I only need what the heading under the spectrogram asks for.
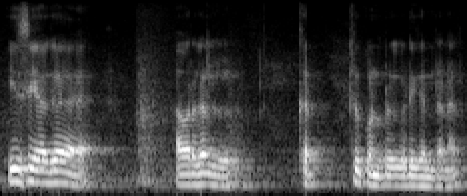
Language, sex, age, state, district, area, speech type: Tamil, male, 45-60, Tamil Nadu, Dharmapuri, rural, spontaneous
